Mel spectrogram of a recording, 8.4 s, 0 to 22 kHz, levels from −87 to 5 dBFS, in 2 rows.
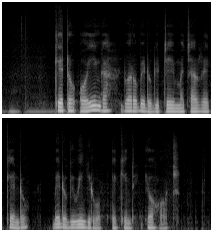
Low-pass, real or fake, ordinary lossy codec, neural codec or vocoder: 19.8 kHz; fake; none; autoencoder, 48 kHz, 32 numbers a frame, DAC-VAE, trained on Japanese speech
